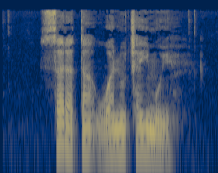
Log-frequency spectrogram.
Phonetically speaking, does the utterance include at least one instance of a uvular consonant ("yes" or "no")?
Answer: no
